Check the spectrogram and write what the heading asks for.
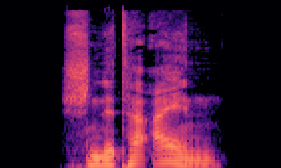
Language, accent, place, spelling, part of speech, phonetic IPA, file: German, Germany, Berlin, schnitte ein, verb, [ˌʃnɪtə ˈaɪ̯n], De-schnitte ein.ogg
- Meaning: first/third-person singular subjunctive II of einschneiden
